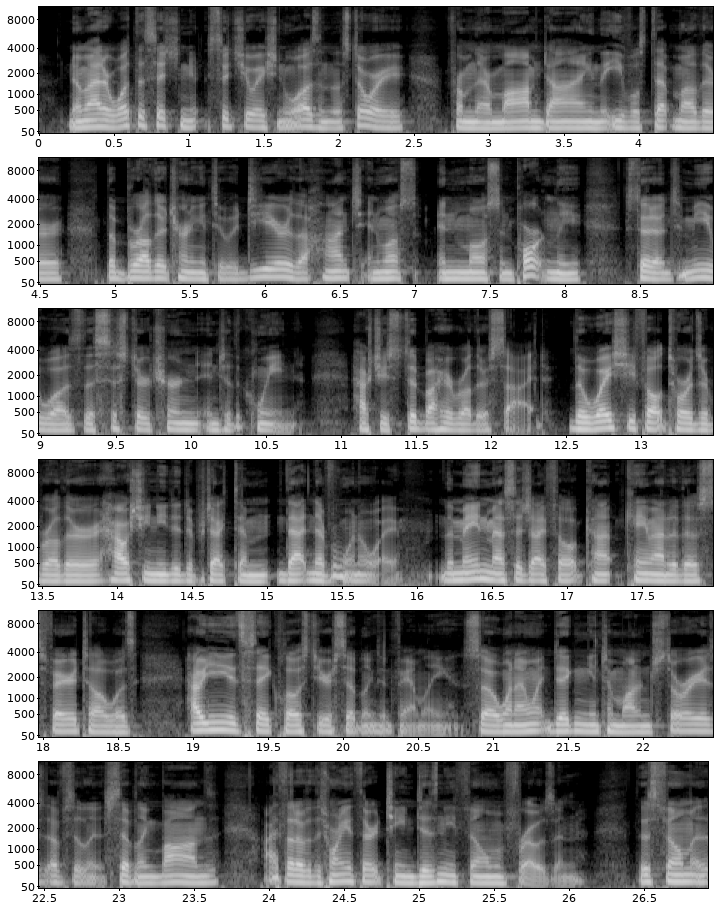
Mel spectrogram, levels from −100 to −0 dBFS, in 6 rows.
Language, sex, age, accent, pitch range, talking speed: English, male, 20-39, American, 120-135 Hz, 245 wpm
